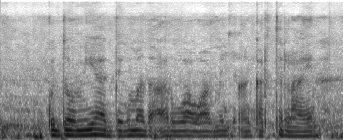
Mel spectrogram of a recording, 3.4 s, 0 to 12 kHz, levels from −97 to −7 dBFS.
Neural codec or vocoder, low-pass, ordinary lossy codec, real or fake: codec, 24 kHz, 3.1 kbps, DualCodec; none; none; fake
